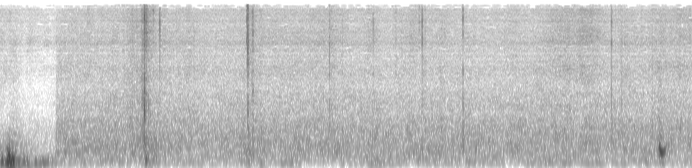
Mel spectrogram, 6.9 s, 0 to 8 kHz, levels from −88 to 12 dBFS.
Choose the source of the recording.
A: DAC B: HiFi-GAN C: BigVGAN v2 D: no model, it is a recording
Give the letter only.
A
